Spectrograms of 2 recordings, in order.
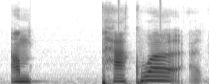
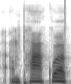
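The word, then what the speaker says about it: Umpqua: um I'm sorry I I always have trouble pronouncing it it's uh in umaka I'm sorry aaka Community College in Oregon uh we have some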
